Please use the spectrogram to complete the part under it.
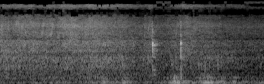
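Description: Broth goes into a sizzling pan of rohu fish curry with beans, potato and tomato, producing a steady close hiss with a couple of sharp spoon-scrape clicks near the end.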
